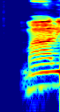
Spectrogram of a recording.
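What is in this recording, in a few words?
"mari", Malay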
